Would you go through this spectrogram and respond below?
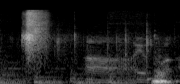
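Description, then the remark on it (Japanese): A sharp burst of fizzing hiss as a bottle of Wilkinson carbonated water releases its gas, fading quickly into a faint effervescent sizzle with soft voices murmuring underneath. “炭酸強めね。”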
